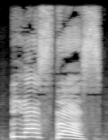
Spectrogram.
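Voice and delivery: put-on stern child telling a girl off. A narrator's reading. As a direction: Nele sternly tells the sand-throwing girl to stop. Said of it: "sagte Nele streng".

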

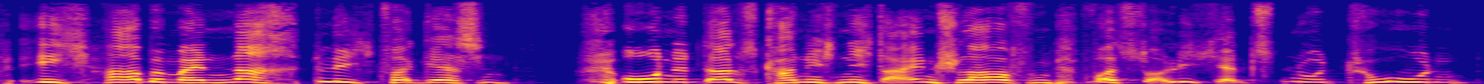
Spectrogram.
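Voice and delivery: high, loud piglet panic; acted high-pitched distress; despairing. A narrator's reading. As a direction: wail helplessly in a small creature's voice. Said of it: "rief er verzweifelt".

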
